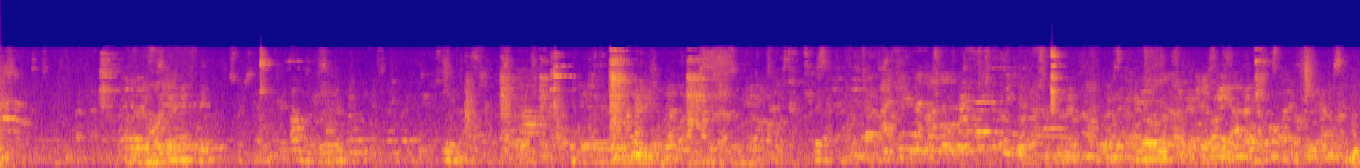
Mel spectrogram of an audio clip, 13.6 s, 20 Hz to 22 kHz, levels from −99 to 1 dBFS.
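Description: A speech-tuned noise suppressor stays active for the whole clip, treating steady and fading parts of the sound as noise. Its gain swings by around 10 dB, so the level pumps while onsets punch through and sustained material thins out.

The suppressor's cuts are clearest at 0.22–1.0 s, 2.25–2.87 s, 3.68–4.08 s, 4.24–4.44 s, 4.82–5.0 s, 7.82–8.15 s and 8.31–8.51 s. In each stretch the sound sinks by about 5 to 6 dB and decays are clipped short, while the call path's normal ceiling near 8 kHz remains steady.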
